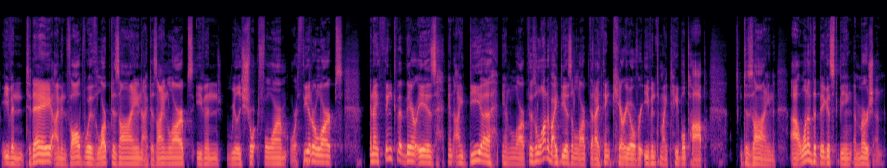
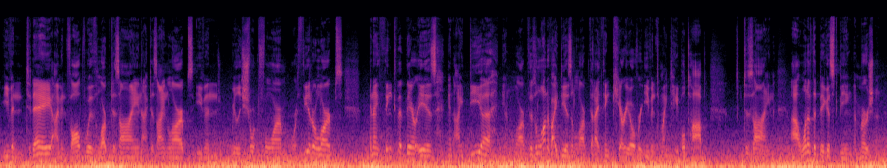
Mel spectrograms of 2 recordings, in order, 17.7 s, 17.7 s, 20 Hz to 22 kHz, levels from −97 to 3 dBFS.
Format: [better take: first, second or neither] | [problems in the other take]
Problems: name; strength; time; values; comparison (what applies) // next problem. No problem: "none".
first | low rumble; loud; throughout; 9 dB below the speech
